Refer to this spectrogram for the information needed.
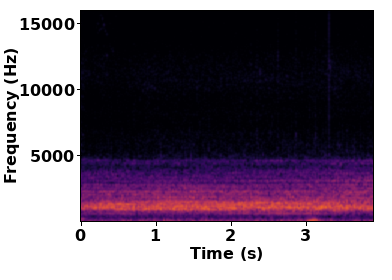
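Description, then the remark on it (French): A model locomotive's exhaust blast: a loud, steady rushing hiss that holds without a break for the whole clip, bright and airy rather than rhythmic, with no voices over it. “Ça, ça fait un sacré bruit, le, le souffle.”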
